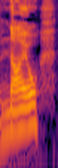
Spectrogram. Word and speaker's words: Nihil: Nihil. That is spelled N-I-H-I-L. If any of you are familiar with the term nihilist, that's where it comes from.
